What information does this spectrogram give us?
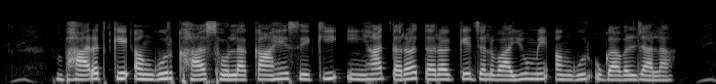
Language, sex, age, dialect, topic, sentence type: Bhojpuri, female, 18-24, Western, agriculture, statement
